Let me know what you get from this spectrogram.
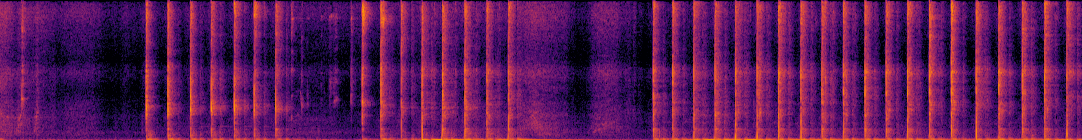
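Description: Wooden mallet rapidly hammering a spoon's bowl flat on a small steel bench anvil: sharp metallic knocks, about four a second. They start about a second and a half in, pause briefly around five seconds in, then carry on steadily.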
